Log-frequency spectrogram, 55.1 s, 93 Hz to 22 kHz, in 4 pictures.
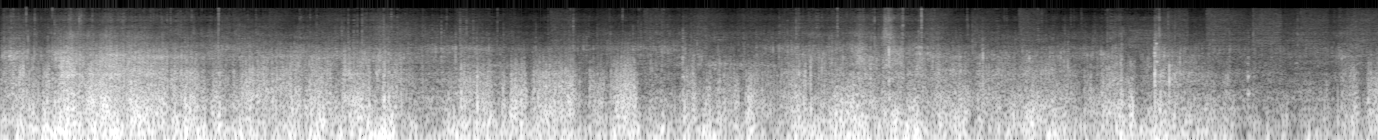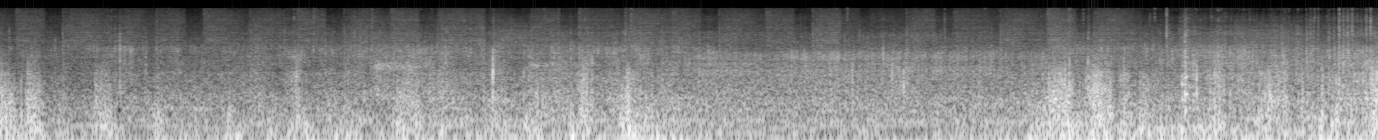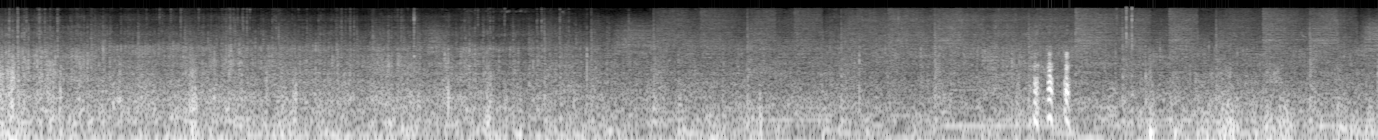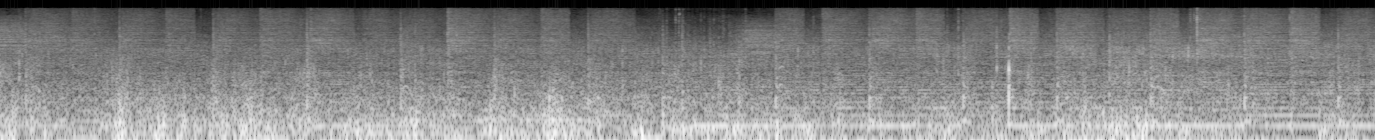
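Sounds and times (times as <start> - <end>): bike tyres rumbling over gravel: 0.0 - 55.0
wind buffeting microphone: 0.0 - 55.0
background music: 30.5 - 55.0.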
